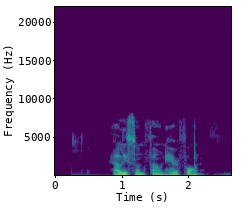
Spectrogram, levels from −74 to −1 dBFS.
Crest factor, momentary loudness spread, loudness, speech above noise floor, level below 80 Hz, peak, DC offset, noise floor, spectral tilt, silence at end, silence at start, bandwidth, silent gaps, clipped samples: 20 dB; 11 LU; -27 LUFS; 35 dB; -56 dBFS; -10 dBFS; under 0.1%; -60 dBFS; -6.5 dB/octave; 0.45 s; 0.85 s; 8.2 kHz; none; under 0.1%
